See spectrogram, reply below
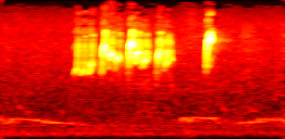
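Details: Flamboyan singing vigorously to draw other birds' answers: a brief cluster of sharp, high, slightly buzzy chirps and one final bright note, with a faint low hum behind.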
